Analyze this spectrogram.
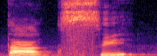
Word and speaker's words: táxi: sones presta bem atenção na palavra táxi nós tivemos então a presença de um x representando o som do KS é o dífono não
